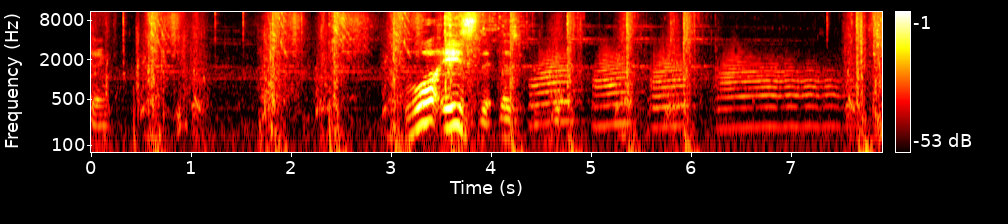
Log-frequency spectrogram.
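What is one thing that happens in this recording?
A pickaxe strikes repeatedly in a video game.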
